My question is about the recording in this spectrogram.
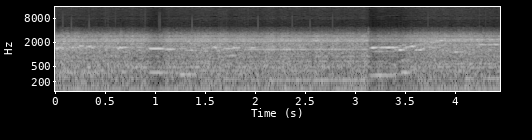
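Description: A loud, dense wall of harsh noise with a steady low hum beneath it. Short whistle-like tones drift through it, one near the middle and another that rises near the end.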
